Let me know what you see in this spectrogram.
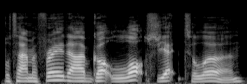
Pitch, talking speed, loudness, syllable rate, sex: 150 Hz, 220 wpm, -16 LUFS, 4.6 syllables/s, male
